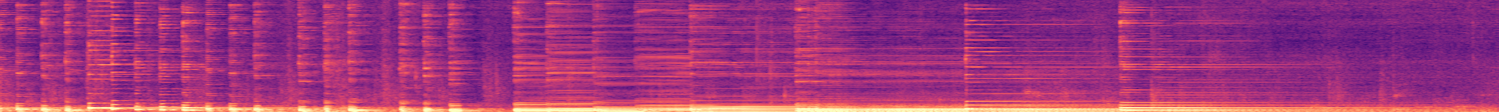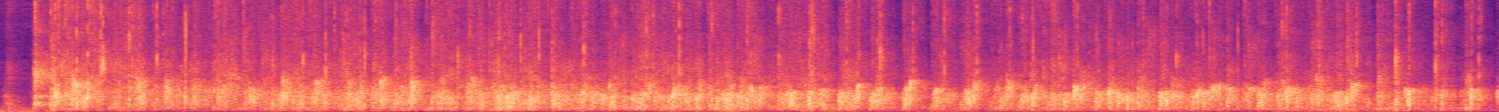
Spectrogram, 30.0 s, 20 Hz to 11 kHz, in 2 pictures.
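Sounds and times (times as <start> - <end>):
music: 0.0 - 15.7
audience applauding: 15.0 - 29.9.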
